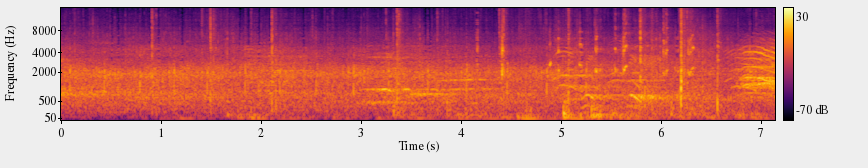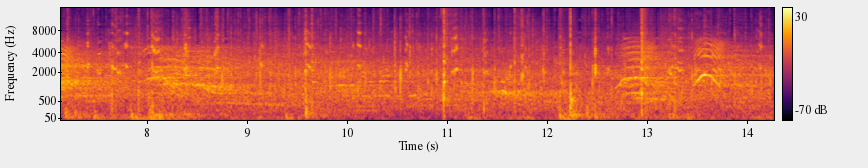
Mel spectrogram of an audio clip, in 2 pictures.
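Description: Rackets sharply smack a shuttlecock back and forth.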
